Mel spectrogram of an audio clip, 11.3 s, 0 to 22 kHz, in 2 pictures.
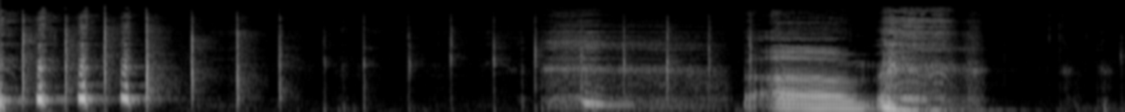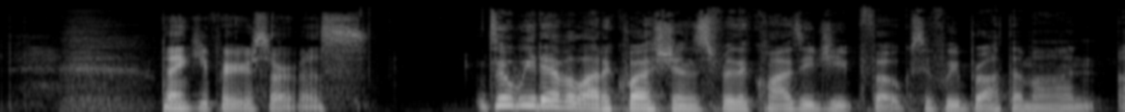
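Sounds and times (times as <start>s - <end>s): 
sharp hand claps: 0.0s - 3.8s
wordless vocal cheer and sigh: 0.1s - 4.9s
speech: 3.9s - 4.8s, 6.4s - 11.2s.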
